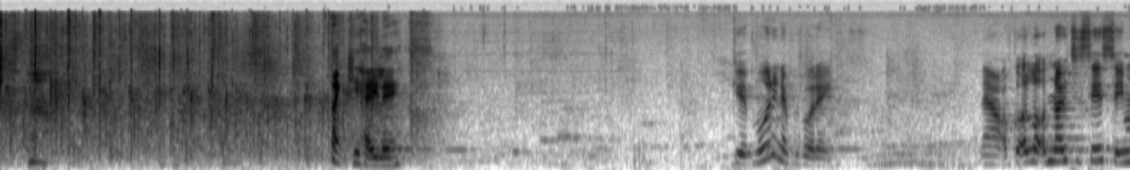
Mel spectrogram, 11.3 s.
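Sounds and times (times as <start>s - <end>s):
audience clapping: 0.0s - 4.4s
speech: 3.3s - 4.2s, 7.6s - 8.4s, 9.9s - 11.2s.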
